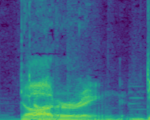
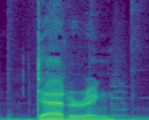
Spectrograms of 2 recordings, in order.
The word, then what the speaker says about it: doddering: Not daddering, doddering.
